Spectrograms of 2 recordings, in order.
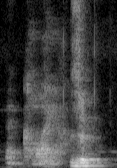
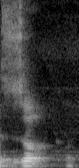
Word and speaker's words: sequoia: Sequoia. Sequoia. I almost said zoquoia, but sequoia.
